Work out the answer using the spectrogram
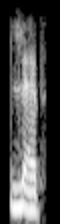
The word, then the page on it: Lethe: Indian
